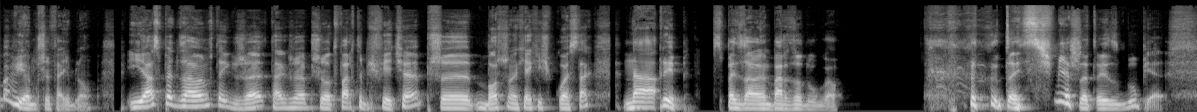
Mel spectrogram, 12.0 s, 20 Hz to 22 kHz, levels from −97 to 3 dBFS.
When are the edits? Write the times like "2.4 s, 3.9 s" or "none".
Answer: 6.6 s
